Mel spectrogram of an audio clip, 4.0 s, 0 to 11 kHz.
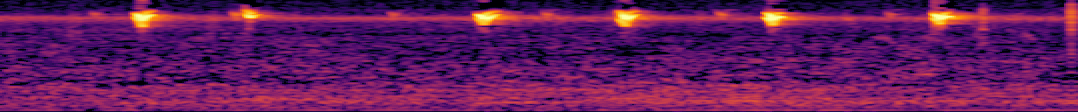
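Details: A male northern red bishop (Euplectes franciscanus) calls at San Joaquin Wildlife Sanctuary, Irvine, California, in June–August 2016, giving thin, very high, sharp chips spaced unevenly about every half second over a faint low hum.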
